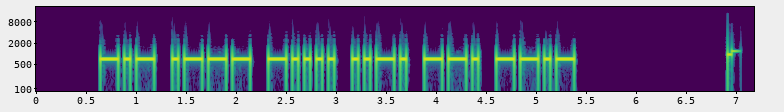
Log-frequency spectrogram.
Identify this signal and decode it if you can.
Morse code, heard as a keyed tone, about 20 wpm, 700 Hz. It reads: KJ6FGQ
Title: USA Call Signs 20wpm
